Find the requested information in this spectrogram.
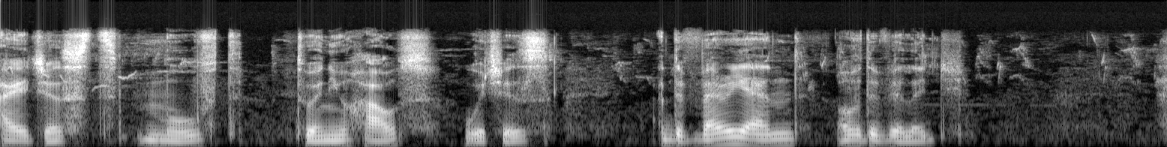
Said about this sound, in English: I hope you can hear the birds in the background.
